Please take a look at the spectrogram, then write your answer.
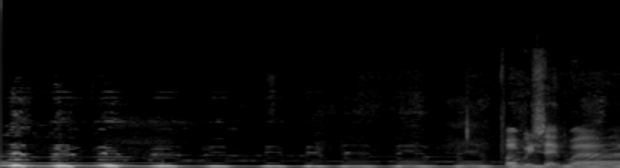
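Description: A puppy howls in a long, wavering, steady tone that rises and falls in repeated pulses, ending in a higher yelping howl, with no other sound around it.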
